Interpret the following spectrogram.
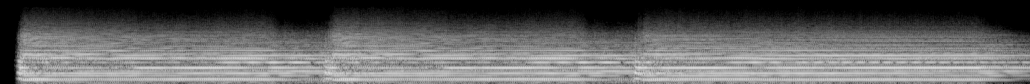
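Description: Hockey arena goal horn sounding three long blasts, a loud chord of several steady tones, barely broken between blasts, signalling a goal.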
